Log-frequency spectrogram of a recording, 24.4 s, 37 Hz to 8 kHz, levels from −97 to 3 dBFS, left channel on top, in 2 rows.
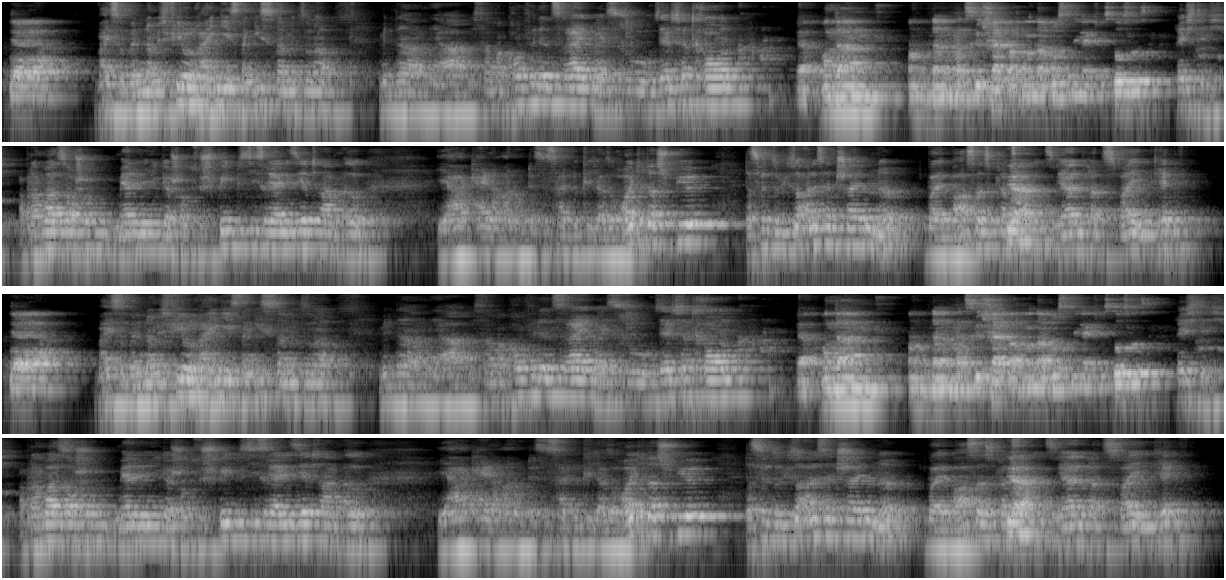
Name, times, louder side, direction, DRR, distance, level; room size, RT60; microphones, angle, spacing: voice 1, 0.1-0.5 7.9-8.8 9.1-11.4 22.3-22.5, right 1 dB, 5° left, -5 dB, 1.6 m, -27 dB
voice 2, 1.0-7.4 8.2-8.6 11.8-19.4 19.7-24.0, left 1 dB, 35° left, -1 dB, 2.3 m, -31 dB
17.5 x 9.3 x 2.8 m, 0.83 s
head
